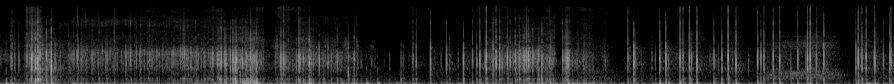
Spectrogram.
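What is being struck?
Croc-embossed faux leather hard case.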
